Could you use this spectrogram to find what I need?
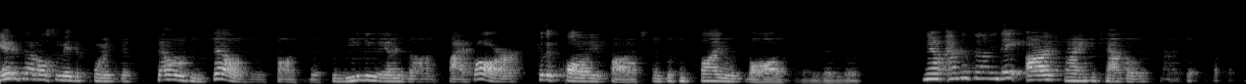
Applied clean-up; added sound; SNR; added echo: neural mask model DeepFilterNet 3.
